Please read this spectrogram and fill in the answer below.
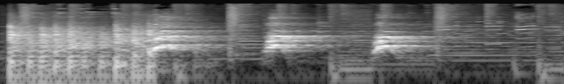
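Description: A dog barking several times, short separate barks about a second apart, over background music.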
